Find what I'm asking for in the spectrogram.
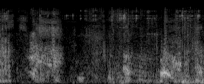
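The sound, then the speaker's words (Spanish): Growls of large four-legged beasts: a few rough, dog-like snarls and barking bursts, moderately loud, separated by short gaps. “Nos vamos turnando para tomar la vanguardia hasta que un par de gruñidos detienen nuestro avance.”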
